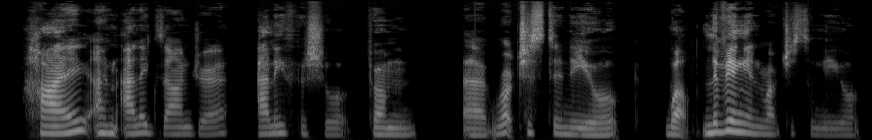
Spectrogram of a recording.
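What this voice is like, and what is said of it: British accent. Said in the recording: “as you can tell by my accent, I'm a transplant to the States from the UK.”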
